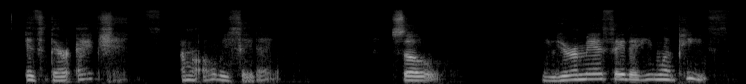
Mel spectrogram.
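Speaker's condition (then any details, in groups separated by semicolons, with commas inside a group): No condition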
